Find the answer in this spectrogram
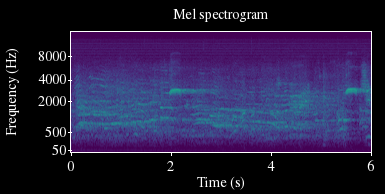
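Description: Chatter of many voices in an arena crowd, talking over one another. Two short high-pitched steady tones, one about two seconds in and one near the end.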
